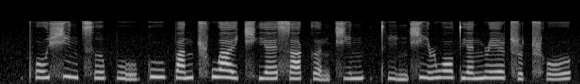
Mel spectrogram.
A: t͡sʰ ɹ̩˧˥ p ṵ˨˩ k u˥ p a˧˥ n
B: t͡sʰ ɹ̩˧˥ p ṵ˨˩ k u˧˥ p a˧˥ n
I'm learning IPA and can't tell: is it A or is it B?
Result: A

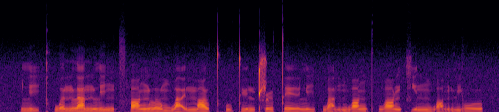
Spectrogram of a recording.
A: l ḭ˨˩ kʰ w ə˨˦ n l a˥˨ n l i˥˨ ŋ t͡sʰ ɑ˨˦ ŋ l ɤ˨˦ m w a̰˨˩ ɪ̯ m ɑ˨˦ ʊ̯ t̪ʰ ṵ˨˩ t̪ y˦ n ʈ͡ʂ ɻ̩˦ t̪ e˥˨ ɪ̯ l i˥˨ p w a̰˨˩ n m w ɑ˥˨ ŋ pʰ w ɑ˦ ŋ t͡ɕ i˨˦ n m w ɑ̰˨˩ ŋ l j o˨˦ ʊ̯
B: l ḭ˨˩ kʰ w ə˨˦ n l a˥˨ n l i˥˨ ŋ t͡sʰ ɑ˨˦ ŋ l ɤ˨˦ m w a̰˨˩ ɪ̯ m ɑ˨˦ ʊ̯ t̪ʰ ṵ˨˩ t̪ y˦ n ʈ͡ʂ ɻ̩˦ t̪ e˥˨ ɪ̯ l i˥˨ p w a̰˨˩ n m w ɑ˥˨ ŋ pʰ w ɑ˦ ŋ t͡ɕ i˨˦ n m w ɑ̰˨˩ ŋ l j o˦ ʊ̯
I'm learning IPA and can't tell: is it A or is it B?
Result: B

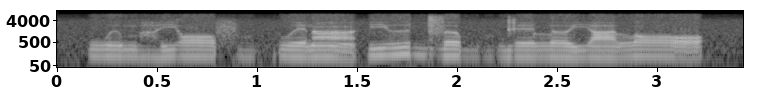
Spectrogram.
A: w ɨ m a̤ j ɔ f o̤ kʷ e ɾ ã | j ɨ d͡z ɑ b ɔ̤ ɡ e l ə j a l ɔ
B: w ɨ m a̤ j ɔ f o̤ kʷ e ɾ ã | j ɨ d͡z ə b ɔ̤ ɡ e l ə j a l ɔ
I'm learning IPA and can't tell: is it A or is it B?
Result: B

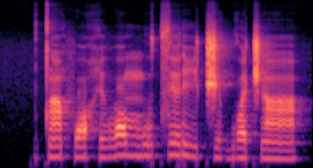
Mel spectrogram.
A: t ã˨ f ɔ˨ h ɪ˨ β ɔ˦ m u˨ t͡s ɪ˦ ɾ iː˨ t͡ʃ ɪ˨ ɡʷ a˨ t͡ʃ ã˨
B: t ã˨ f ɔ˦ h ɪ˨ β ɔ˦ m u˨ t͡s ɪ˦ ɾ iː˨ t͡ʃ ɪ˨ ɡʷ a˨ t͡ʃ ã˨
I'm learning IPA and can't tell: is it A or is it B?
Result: A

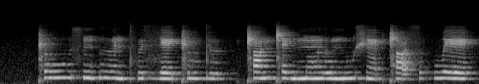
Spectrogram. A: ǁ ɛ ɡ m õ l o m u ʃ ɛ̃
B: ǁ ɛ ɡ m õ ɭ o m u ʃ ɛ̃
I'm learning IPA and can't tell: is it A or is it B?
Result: A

